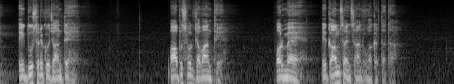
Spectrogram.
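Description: A man speaks calmly and firmly.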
